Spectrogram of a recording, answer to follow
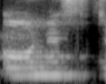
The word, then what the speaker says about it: honest: Then Ramu is an honest man. honest. This though Vowel H is sound. there. Yeah, Yes, though ma'am. H is there, we pronounce the word with a vowel sound.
